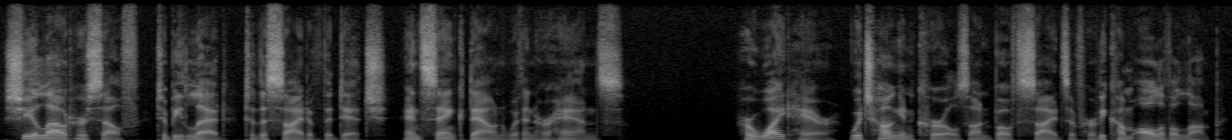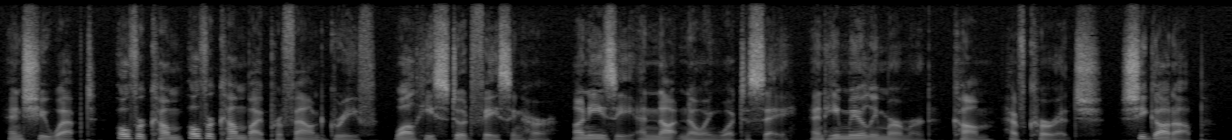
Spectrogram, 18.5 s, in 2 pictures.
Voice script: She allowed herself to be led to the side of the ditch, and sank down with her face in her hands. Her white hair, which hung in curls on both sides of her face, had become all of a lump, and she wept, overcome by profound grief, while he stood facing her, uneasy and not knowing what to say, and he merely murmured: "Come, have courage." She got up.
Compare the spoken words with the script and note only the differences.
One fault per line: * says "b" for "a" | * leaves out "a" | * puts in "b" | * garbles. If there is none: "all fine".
* leaves out "her face"
* leaves out "face had"
* puts in "overcome"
